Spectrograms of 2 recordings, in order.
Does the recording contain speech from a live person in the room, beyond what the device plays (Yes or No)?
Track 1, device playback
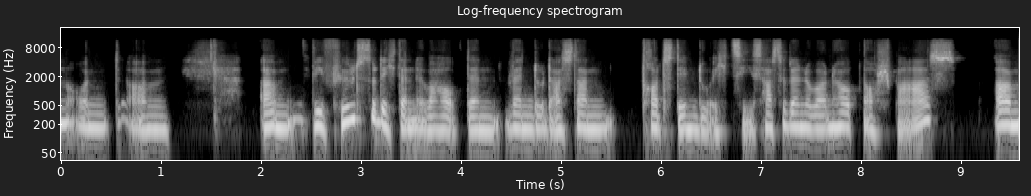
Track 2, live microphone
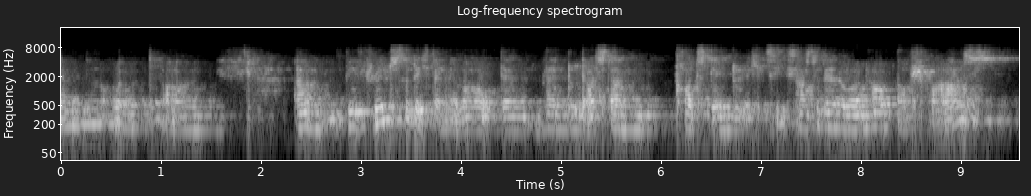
No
